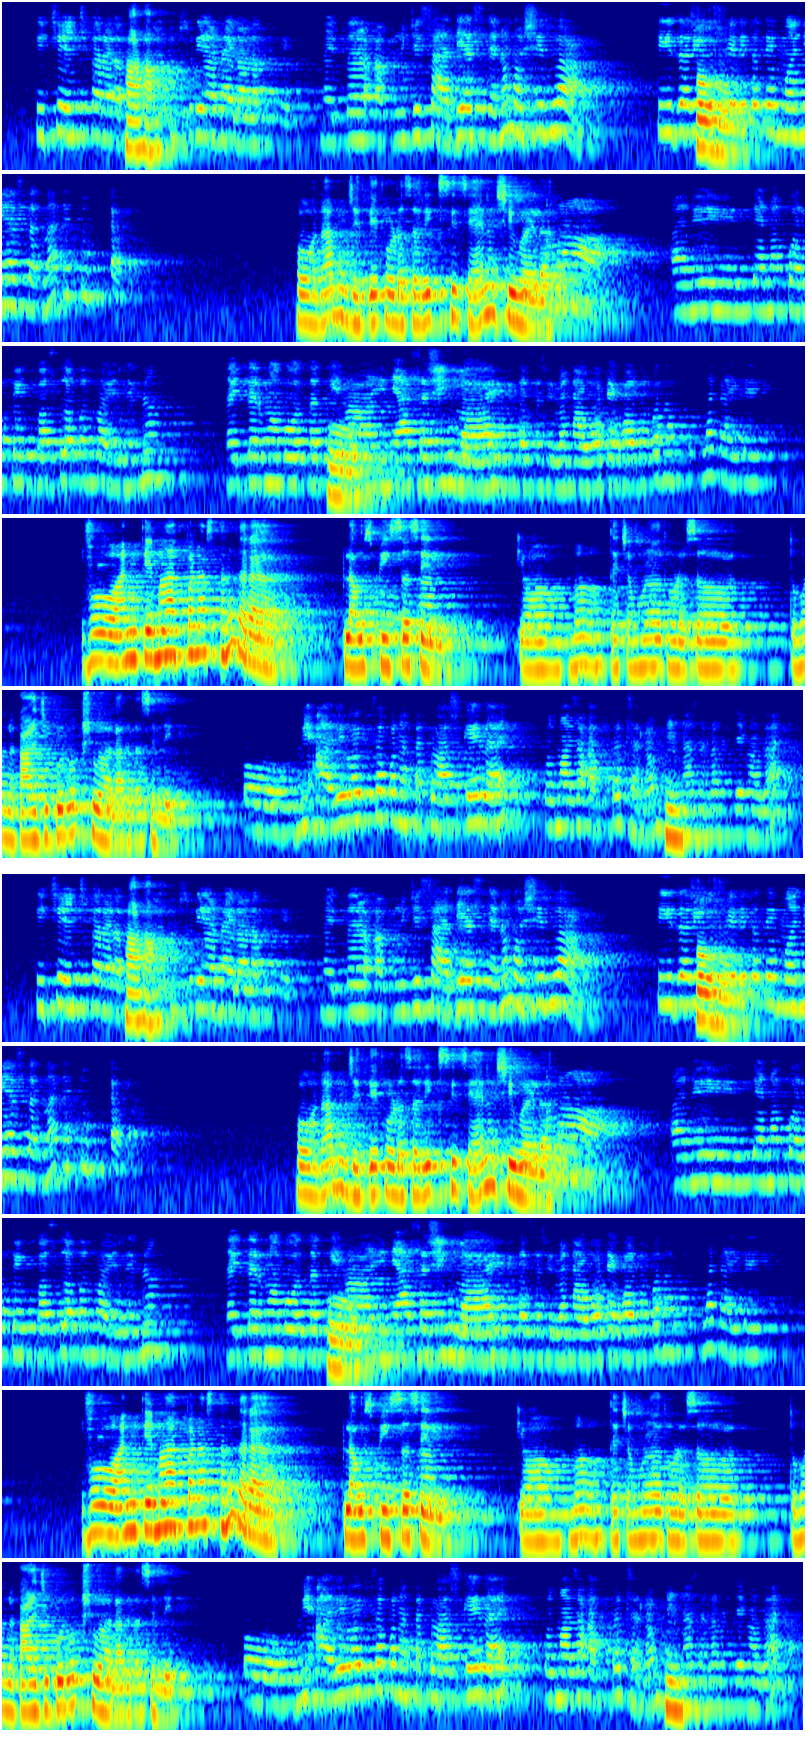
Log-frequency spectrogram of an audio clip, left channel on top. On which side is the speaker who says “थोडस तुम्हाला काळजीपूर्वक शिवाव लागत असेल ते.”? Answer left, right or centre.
Right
